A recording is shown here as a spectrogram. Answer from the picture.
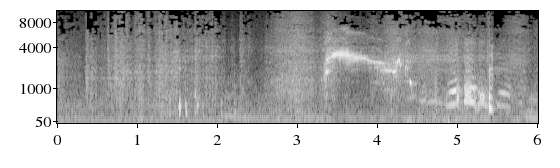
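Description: A toddler's long, high-pitched squeal that falls in pitch, about halfway through, followed by a few short babbling sounds near the end.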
